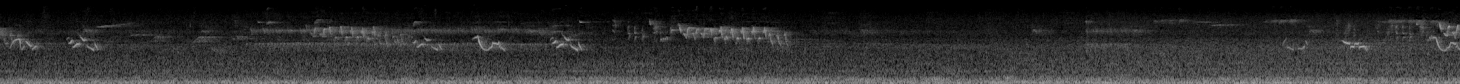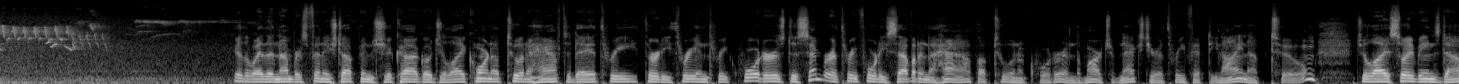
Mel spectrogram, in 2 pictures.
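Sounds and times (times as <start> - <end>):
insect hum in a backyard: 0.0 - 17.3
low outdoor rumble: 0.0 - 18.6
birds chirping and twittering in a backyard: 0.0 - 18.8
speech: 17.0 - 29.1.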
